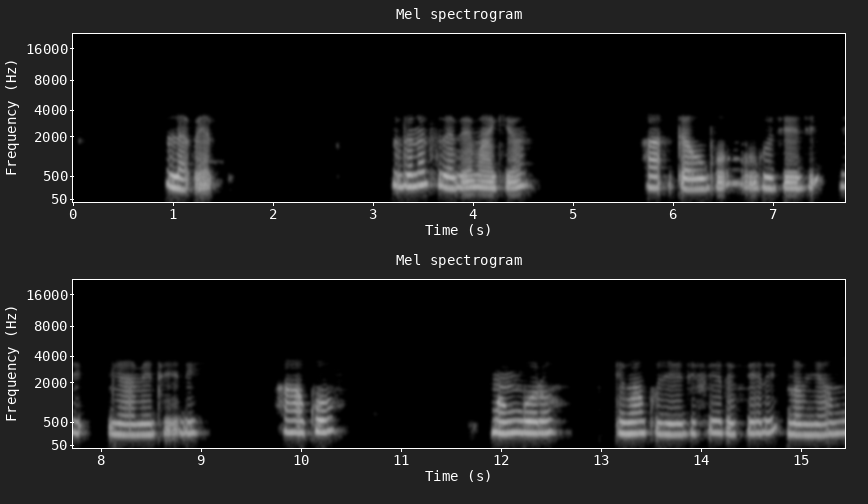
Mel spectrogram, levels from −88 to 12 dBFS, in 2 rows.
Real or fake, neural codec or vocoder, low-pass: real; none; 3.6 kHz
